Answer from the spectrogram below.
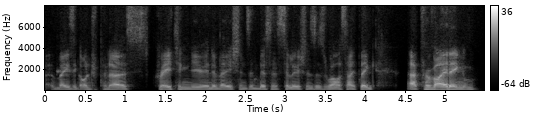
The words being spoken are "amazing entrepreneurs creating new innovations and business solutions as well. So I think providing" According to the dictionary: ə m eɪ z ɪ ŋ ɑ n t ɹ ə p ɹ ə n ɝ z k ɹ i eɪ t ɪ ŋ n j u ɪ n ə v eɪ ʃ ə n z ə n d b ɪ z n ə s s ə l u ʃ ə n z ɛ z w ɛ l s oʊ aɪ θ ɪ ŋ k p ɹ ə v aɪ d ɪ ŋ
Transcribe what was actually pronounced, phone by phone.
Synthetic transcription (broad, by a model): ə m eɪ z ɪ ŋ ɑ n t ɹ ə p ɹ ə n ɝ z k ɹ i eɪ t ɪ ŋ n j u ɪ n ə v eɪ ʃ ə n z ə n b ɪ z n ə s s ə l u ʃ ə n z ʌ z w ɛ l s oʊ aɪ θ ɪ ŋ k p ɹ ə v aɪ d ɪ ŋ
